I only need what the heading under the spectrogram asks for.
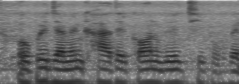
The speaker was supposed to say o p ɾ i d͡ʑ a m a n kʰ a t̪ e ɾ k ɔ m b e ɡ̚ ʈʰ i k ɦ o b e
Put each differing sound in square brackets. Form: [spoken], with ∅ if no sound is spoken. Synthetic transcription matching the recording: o p ɾ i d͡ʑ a m [i] n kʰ a t̪ e ɾ k ɔ [n] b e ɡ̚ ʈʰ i k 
